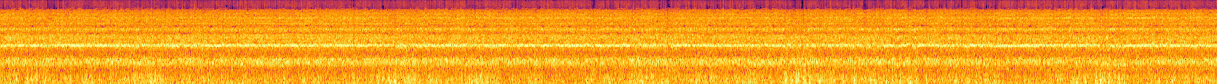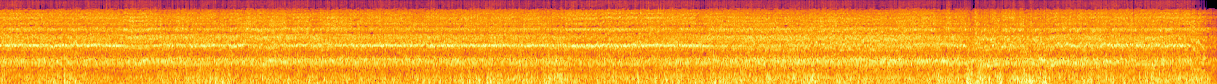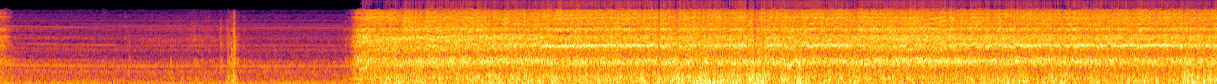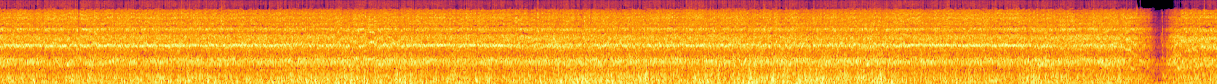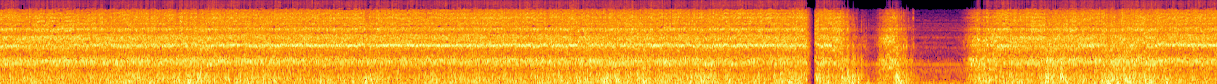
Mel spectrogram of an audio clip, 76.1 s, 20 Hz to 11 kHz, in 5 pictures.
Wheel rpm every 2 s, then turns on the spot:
230, 230, 230, 230, 230, 230, 230, 230, 230, 230, 230, 220, 220, 220, 220, 30, 0, 100, 220, 230, 230, 230, 230, 230, 230, 240, 230, 230, 240, 200, 170, 230, 230, 230, 230, 190, 70, 220.
none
